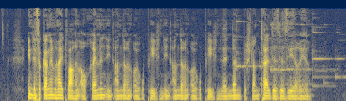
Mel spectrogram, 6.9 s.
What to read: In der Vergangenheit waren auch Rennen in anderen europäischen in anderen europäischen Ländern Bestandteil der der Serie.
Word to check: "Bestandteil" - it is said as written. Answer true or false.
true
